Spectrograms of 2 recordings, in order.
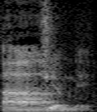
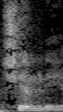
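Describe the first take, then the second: First: The word begins with a 'j' sound. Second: The word begins with a 'ch' sound. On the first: The speaker calls it wrong. "Like where you go to shoot a basketball gym" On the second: The speaker calls it right. "like a chimney"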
